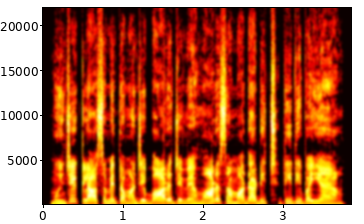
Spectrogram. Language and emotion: Sindhi, angry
